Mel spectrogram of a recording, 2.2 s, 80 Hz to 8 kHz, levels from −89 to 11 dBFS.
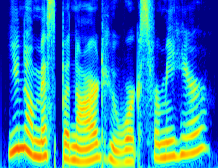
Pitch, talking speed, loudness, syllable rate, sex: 230 Hz, 245 wpm, -17 LUFS, 5.6 syllables/s, female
